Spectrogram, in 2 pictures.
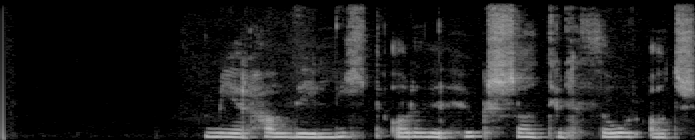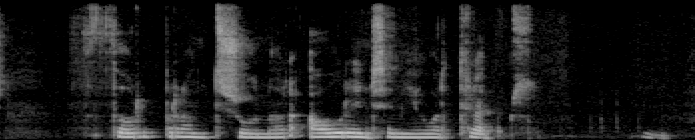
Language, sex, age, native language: Icelandic, female, 18-19, Icelandic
